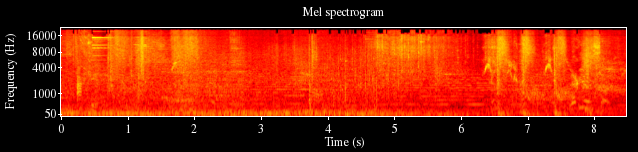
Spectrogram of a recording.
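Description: Spell impacts and blasts from the Confringo blasting spell in Hogwarts Legacy on PC crash repeatedly over a dense bed of game effects, with whooshing casts and sharp bangs near the start and again toward the end.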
